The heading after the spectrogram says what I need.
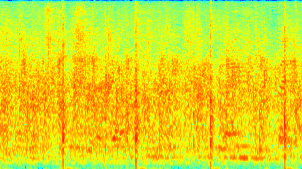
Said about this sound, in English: Let's have a final round of applause for our sister as she sets the stage.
